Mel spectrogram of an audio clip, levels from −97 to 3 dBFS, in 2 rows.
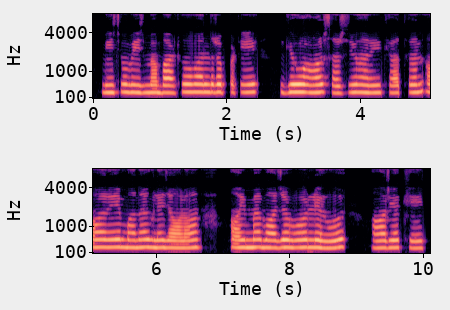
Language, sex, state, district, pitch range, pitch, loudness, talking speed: Hindi, female, Uttarakhand, Uttarkashi, 255-270 Hz, 260 Hz, -16 LUFS, 170 wpm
